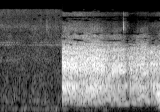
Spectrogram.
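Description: Radio static: faint background hiss, then about three-quarters of a second in a loud, narrow-band hiss switches on abruptly, like a two-way radio channel opening.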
